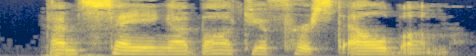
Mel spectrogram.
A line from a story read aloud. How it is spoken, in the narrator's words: Michael says, almost savagely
